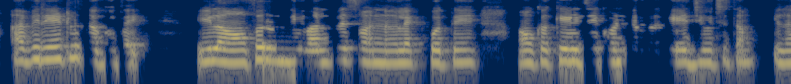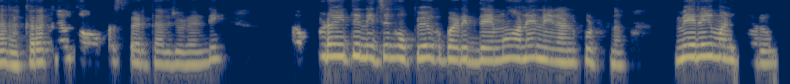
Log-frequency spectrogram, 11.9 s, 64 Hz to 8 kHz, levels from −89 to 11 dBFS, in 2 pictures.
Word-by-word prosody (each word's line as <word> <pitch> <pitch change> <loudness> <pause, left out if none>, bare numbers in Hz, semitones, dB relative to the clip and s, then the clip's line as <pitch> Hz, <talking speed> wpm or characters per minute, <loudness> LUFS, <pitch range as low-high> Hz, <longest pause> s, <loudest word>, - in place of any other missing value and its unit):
అవి 245 +2 +3
రేట్లు 275 +2 +4
తగ్గుతాయి. 205 -1 -6 0.5
ఇలా 245 -1 +8
ఆఫరుంది 235 -1 +3
వన్ 220 +1 +3
ప్లస్ 250 -1 -4
వన్ 220 -1 0 0.2
లేకపోతే 220 +1 -1 0.5
ఒక 230 +1 -1
కేజీ 240 0 +4
కొంటే, 230 0 -2
ఒక 405 - -12
కేజీ 225 -2 0
ఉచితం. 225 +2 -6 0.2
ఇలా 215 0 0
రకరకాలుగా 230 +7 -2
ఆఫర్స్ 220 - -13
పెడతారు 210 -1 -5
చూడండి. 205 +6 -5 0.6
అప్పుడైతే 315 +5 +1
నిజంగా 290 +1 0
ఉపయోగపడుద్దేమో 265 -2 +1
అని 290 +1 +2
నేను 240 -3 -1
అనుకుంటున్నాను. 220 -3 -6 0.4
మీరేమంటారు? 275 -9 +2
235 Hz, 135 wpm, -23 LUFS, 220-270 Hz, 0.6 s, ఇలా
